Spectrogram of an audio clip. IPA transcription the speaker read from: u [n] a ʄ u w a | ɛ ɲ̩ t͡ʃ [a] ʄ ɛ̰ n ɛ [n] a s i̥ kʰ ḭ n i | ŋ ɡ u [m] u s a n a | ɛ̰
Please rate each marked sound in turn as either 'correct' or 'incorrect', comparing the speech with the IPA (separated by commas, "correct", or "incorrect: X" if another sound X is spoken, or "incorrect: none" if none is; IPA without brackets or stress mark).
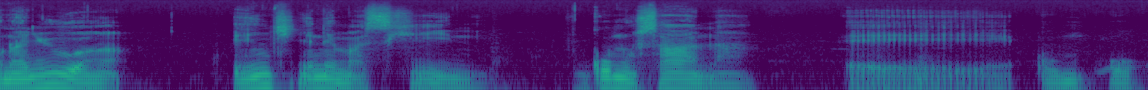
correct, incorrect: i, incorrect: m, correct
